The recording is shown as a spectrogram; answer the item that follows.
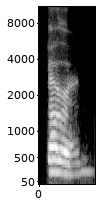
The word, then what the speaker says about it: Durham: All three of them, all Pip, Jason, and Georgia gone to Durham University, You said which it is like wrong. Durham. Sorry. How do you say it? Durham.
